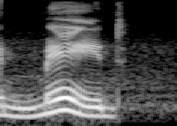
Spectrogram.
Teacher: So when you say made, we have eh and e vowel sounds combined within this word. You can feel your tongue moving closer to the roof of your mouth when you say it. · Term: diphthong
